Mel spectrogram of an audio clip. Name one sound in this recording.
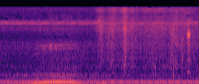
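A pickup truck drives off across grass.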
